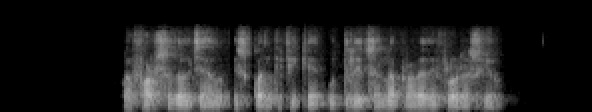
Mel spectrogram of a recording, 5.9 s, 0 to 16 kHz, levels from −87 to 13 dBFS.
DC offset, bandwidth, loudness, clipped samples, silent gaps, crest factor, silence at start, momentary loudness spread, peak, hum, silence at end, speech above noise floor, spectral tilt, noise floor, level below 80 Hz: under 0.1%; 7.4 kHz; -25 LUFS; under 0.1%; none; 24 dB; 1.25 s; 8 LU; -2 dBFS; none; 0.9 s; 65 dB; -5 dB/octave; -90 dBFS; -58 dBFS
